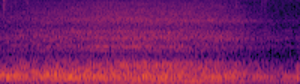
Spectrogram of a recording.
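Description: Faint steady background hum with several held low tones and a light hiss, fading slightly near the end.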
